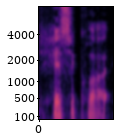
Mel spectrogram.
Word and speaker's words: Hessequa: And that koi word, Hessequa, is spelled H-E-S-S-E-Q-U-A, Hessequa Harmony.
